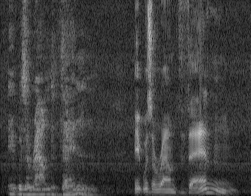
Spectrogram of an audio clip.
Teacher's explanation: it goes straight, and then it goes down a little bit, and then up, and then down · Term: rise, fall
